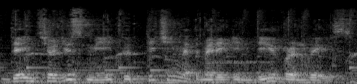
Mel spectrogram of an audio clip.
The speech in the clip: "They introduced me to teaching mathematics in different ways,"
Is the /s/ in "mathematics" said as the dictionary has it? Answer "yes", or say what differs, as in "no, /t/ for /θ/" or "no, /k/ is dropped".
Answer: no, /s/ is dropped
